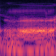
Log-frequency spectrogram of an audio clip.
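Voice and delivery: imitated dog's low "grrr"; puppy growl. Shown as a demonstration. Teacher compares R to puppies growling, imitated growl. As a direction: growl like a small dog. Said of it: "으르렁거리는 소리".

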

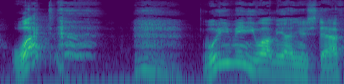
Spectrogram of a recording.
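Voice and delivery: baffled, high-pitched "what?"; mock disbelief. Admiral reacting to being wanted on staff, mock incredulous.

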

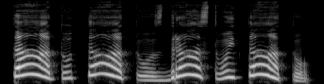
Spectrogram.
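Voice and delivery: high, eager little chicks greeting dad; excited chicks. A narrator's reading. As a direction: call out high and excited, like children to their father. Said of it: "застрибали навколо півня курчата".

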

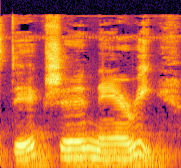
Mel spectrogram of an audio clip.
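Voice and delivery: "dictionary" drawn out slowly, in four separate syllables. Shown as a demonstration. Teacher counting out the syllables for learners, slow and separated. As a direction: break "dictionary" slowly into dic-tion-ar-y, each part distinct. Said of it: "four syllables".

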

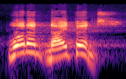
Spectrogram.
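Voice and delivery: ordinary delivery, nothing marked

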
